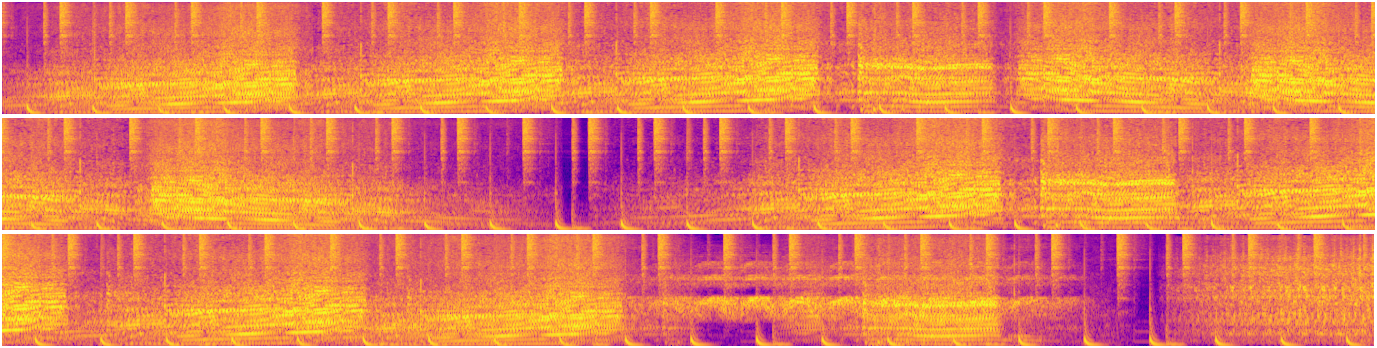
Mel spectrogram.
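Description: Race car engine sound effect revving in repeated rising-and-falling sweeps about once a second, over background music with a steady pulsing beat.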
